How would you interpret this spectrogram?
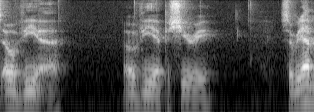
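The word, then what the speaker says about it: Oviya Pashiri: I can never pronounce her name. It's Ovia Pashiri.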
